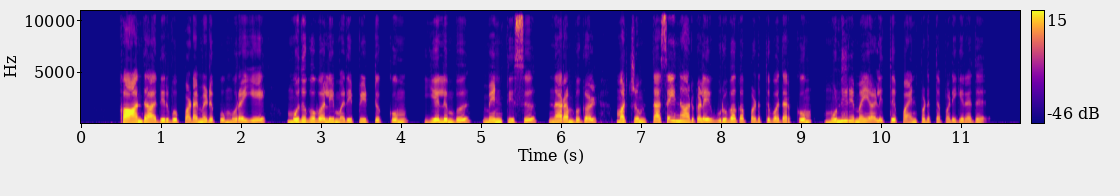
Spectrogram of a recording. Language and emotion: Tamil, neutral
